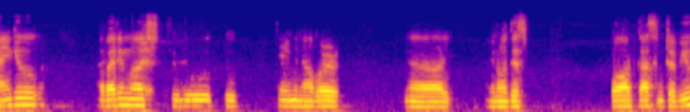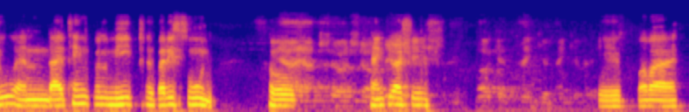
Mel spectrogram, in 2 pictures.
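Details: Male college student who stammers with blocks, especially on his own name, working on it through practice, self-help groups and brief speech therapy; stuttering.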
